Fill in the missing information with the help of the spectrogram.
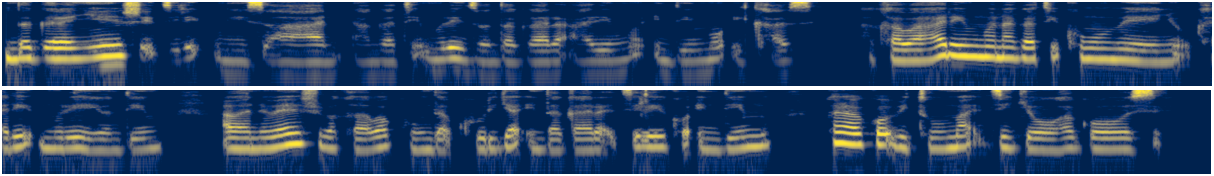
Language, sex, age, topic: Rundi, female, 18-24, agriculture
